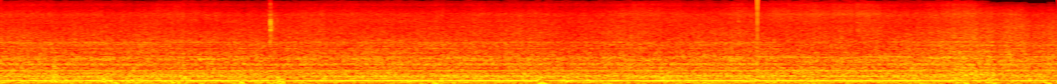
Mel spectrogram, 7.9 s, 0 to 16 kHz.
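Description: Mercury F100 four-stroke outboard running steadily under way, driving a small aluminium fishing boat across open water, its even engine tone over the rush of water past the hull.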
